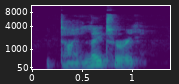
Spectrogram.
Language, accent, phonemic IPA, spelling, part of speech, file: English, Southern England, /ˈdɪlət(ə)ɹi/, dilatory, adjective, LL-Q1860 (eng)-dilatory.wav
- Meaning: 1. Intentionally delaying (someone or something), intended to cause delay, gain time, or adjourn decision 2. Slow or tardy 3. Relating to dilation; dilative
